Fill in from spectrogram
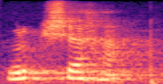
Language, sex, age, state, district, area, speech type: Sanskrit, female, 60+, Andhra Pradesh, Krishna, urban, read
